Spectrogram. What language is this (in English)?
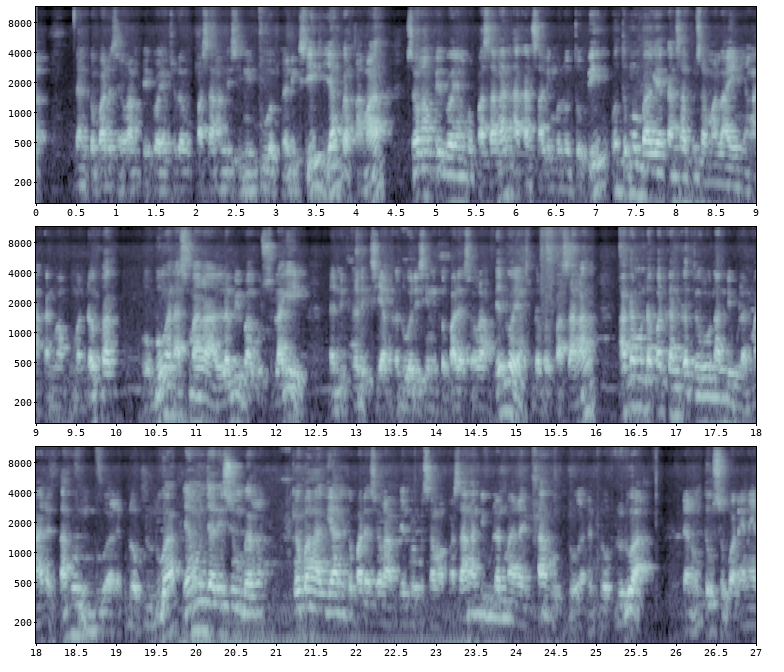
Indonesian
